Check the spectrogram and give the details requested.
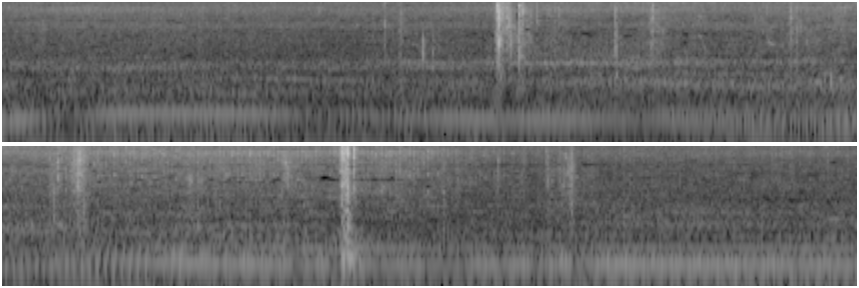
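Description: A car engine idling with a steady low hum that wavers slightly in pitch. A sharp click about six seconds in, the loudest sound, as a car door is unlatched and opened, with a lighter click a couple of seconds earlier.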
